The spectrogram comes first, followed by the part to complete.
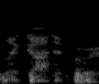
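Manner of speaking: said quietly under breath. Voicing a character reacting to grave news: muttered under his breath. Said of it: "under his breath says".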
